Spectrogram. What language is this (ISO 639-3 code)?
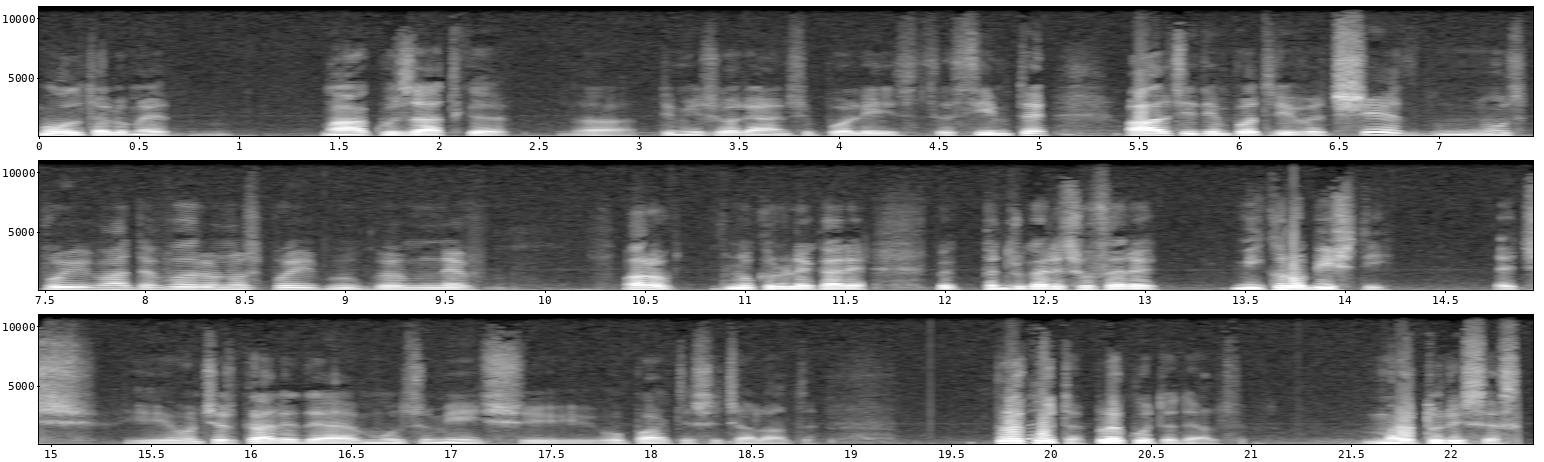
ron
